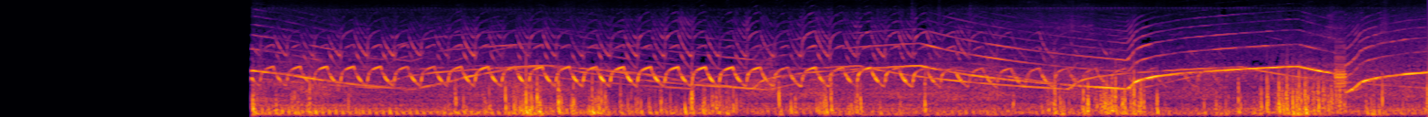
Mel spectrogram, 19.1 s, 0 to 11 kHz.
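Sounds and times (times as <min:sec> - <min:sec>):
siren fast yelp: 0:03.4 - 0:19.0
siren slow wail: 0:03.4 - 0:19.0.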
